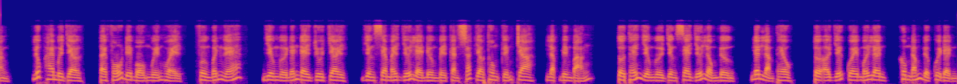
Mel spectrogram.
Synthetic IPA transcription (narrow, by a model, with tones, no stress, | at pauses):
ŋ | lʊ˦˥k͡p̚haː˧jmɨ˧əjzəː˨˩ | t̪a̰ː˧˨jfo˨˦ɗi˧ɓo̰˧˨ŋwḭ˧˥ənɦwḛ˧˨ | fɨ˨˩əŋɓe˨˧nɣɛ˨˦ | ɲi˨˩əwŋɨ˨˩əjɗe˨˦nɗə˧jzu˧jt͡ɕəː˧j | zɨ˨˩nsɛ˧ma˨˦jzɨ˨˦əjlḛ˧˨ɗɨ˨˩əŋɓḭ˧˨ka˧˩jŋ̟saː˦˥k̚zaː˨˦wt̪ʰə˧wŋ͡mki˧˩əmt͡ɕaː˧ | lə˨˩p̚ɗḭ˧˩ənɓaː˧˩ŋ | t̪o˧jt̪ʰə˨˦jɲi˨˩əwŋɨ˨˩əjzɨ˨˩nsɛ˧zɨ˨˦jlə̰˧˨wŋ͡mɗɨ˨˩əŋ | ne˧nlaː˨˩mt̪ʰɛ˧w | t̪o˧jʔəː˧˩zɨː˨˦jkwe˧məː˨˦jle˧n | xə˧wŋ͡mna˨˦mɗɨ˨˩əkːwi˧ɗḭ̈˧˨ŋ̟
